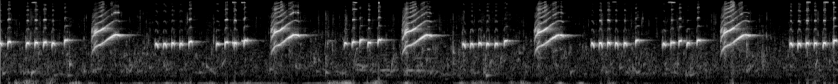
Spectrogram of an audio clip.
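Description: A cucak ranting repeats a fast phrase about once a second: a quick run of four or five bright, clipped notes ending in a sharp rising, ringing sweep. No other sounds.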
